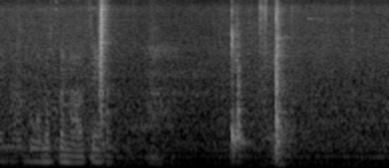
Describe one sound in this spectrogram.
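A plastic plug knocks against a hard surface.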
